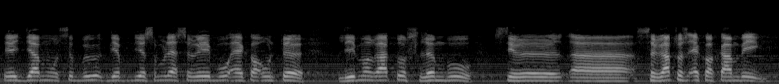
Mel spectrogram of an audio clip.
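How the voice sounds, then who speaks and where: A man's voice: high-pitched, level tone, a little slow, long reverb tail, muffled recording, a little hiss or hum. A male religious teacher giving an evening mosque lecture, telling stories and asking rhetorical questions.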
